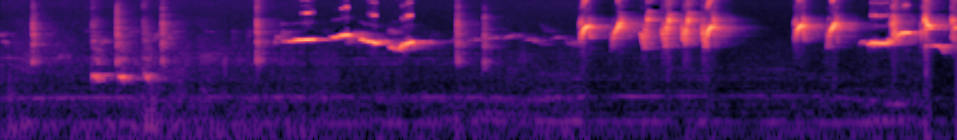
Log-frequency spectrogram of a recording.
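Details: White-rumped shama song to lure other shamas: scattered clicks, then a run of sliding whistles, followed by rapid repeated sharp sweeping notes in two bursts over faint low hum.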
